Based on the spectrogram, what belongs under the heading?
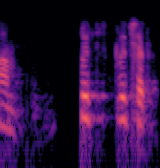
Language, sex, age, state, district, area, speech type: Sanskrit, male, 60+, Telangana, Hyderabad, urban, conversation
